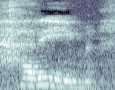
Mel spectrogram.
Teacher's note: il y a un H, donc beaucoup de prana, beaucoup de vent dans le H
